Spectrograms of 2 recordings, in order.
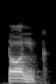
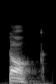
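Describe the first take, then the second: First: The L sound is pronounced in the word. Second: The L sound is left out of the word. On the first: The speaker calls it wrong. "हम इसको ऐसे नहीं बोलते टॉल्क" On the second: The speaker calls it right. "हम इसको pronounce करते हैं टॉक"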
